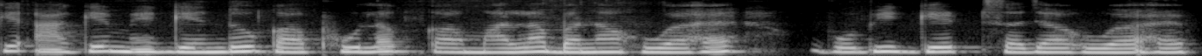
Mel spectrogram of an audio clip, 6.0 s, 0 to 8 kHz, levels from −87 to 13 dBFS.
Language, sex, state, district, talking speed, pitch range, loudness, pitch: Hindi, female, Jharkhand, Palamu, 160 wpm, 225-250 Hz, -12 LUFS, 235 Hz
